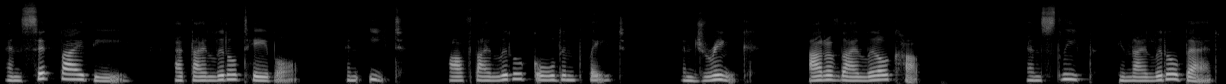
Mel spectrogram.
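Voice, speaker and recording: A woman voicing a bargaining, pleading male frog in a fairy tale read aloud, with deliberate, archaic speech. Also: mid-range voice, darkish tone, no room sound, studio quality.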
